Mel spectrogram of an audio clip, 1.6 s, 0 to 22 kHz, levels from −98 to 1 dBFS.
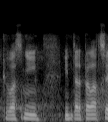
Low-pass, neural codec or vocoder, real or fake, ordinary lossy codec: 7.2 kHz; codec, 16 kHz, 4 kbps, FunCodec, trained on Chinese and English, 50 frames a second; fake; Opus, 16 kbps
